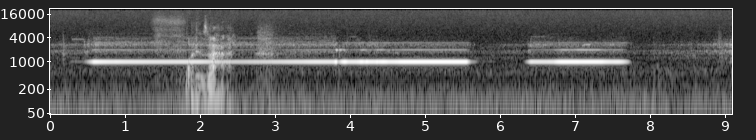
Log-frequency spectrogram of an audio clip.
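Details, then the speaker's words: Viking Model 4516 tube radio during a wax-capacitor replacement, signal generator fed through an induction coil: a steady whistle near 1 kHz drops out and returns. Spurious tones; the owner suspects a second signal entering the mixer like another local oscillator. "stuff coming through here 1i f to other I F now we'll go up to oh my gosh history is full of junk"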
